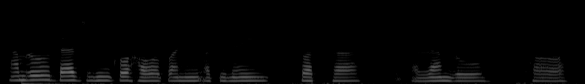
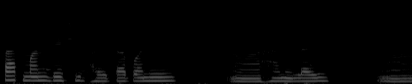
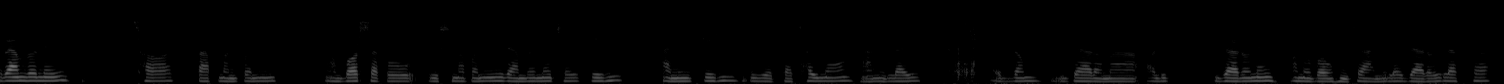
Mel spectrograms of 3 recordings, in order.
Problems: low volume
